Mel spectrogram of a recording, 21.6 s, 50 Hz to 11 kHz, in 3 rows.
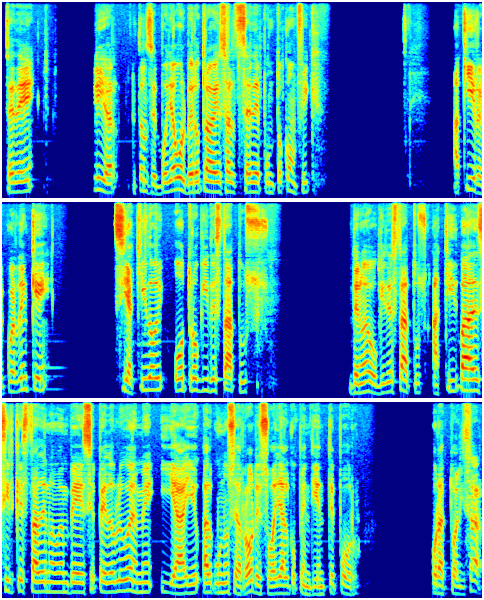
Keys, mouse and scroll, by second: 0.0-1.3 typing, 2.4-5.2 typing, 8.3-9.3 typing, 10.6-13.0 typing, 13.6 Return, 18.4-20.5 drag.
